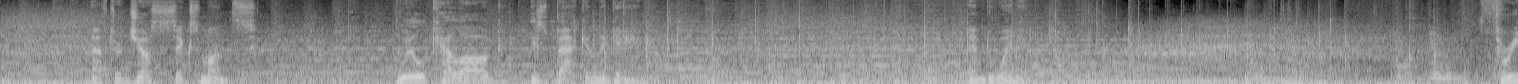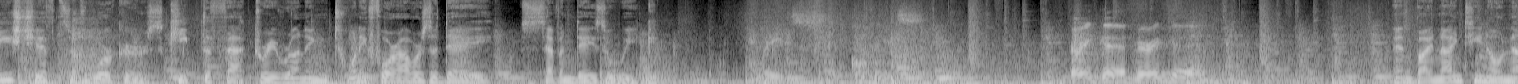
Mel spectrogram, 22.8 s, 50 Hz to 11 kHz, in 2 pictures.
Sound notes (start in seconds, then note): 2.9 workers applauding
